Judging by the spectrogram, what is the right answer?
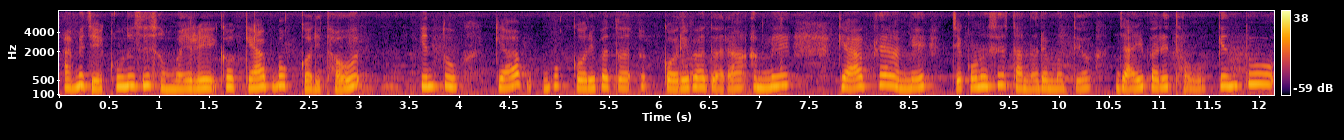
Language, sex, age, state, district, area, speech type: Odia, male, 18-30, Odisha, Koraput, urban, spontaneous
